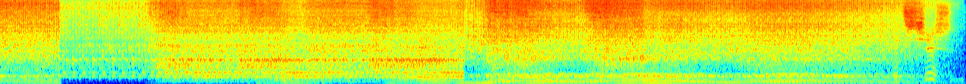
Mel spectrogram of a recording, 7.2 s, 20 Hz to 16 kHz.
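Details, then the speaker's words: Patrol after about 50,000 km, with $30 DIY intake muffler mod fitted: engine blipped twice, smooth rise and fall with muted, even intake roar, no odd noises; induction noise much reduced, healthy. "dulled the induction noise down. It muffles it down a lot. So, it's much nicer to drive."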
